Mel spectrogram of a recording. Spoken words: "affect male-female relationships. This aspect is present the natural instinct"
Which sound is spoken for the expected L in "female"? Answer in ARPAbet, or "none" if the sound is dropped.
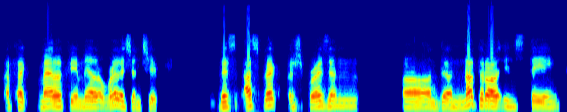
L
